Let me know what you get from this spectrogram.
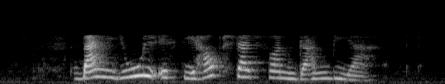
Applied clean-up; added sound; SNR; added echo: none; none; none; none.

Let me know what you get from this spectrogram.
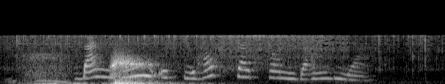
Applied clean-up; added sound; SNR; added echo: none; Rattle (instrument) + Breathing; -5 dB; none.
